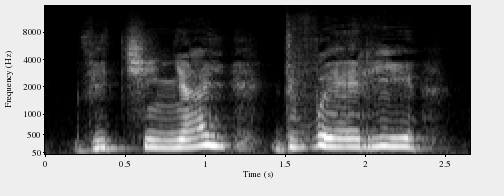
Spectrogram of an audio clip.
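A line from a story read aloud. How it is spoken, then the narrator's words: Hissed. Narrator (Ukrainian): засичала на Гаррі тітка Петунія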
